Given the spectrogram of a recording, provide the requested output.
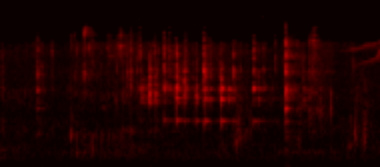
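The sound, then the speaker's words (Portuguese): Ice cubes clink and rattle against a glass of drink in quick, irregular taps, fairly quiet, with faint liquid movement as someone takes a sip; no one speaks. “uma bebida maravilhosa com gelo, um brinde à vida, que a gente manda uma energia boa aí para vocês que estão escutando aí também.”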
